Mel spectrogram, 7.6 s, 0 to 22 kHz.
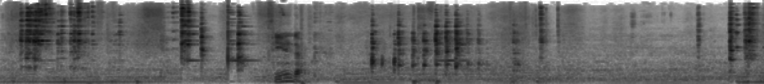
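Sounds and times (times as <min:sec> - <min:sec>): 
low hum: 0:00.0 - 0:07.6
plates and cutlery clinking as dishes are handed around at a shared meal: 0:00.2 - 0:02.8, 0:03.7 - 0:05.6, 0:07.3 - 0:07.6
speech: 0:02.8 - 0:03.2.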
